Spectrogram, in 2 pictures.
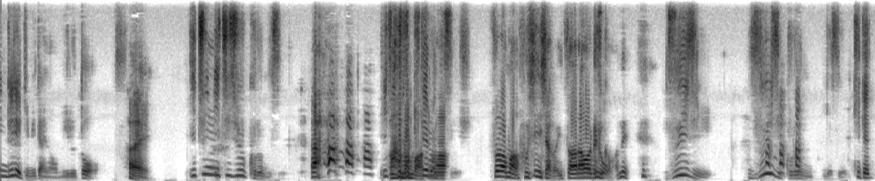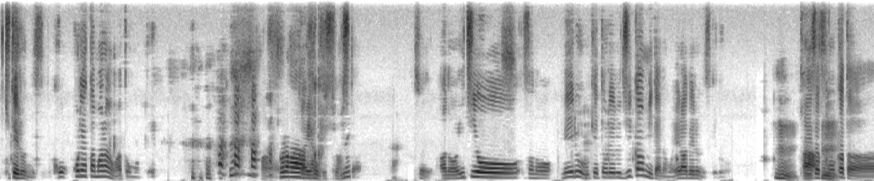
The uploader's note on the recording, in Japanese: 今回もスカイプの収録ですが、ちょっと音質悪目でございます。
